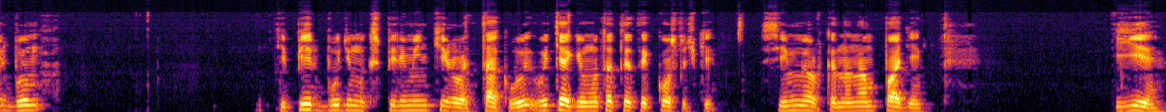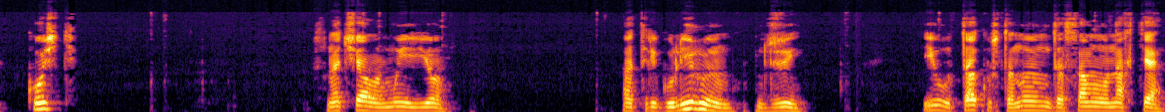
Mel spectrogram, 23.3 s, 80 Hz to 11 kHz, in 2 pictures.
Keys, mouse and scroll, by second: 2.6 middle click, 5.5 click, 7.9 KP_7, 11.0 e, 13.5 middle click, 15.3 middle click, 17.4 click, 18.9 g, 20.8 click, 21.4 g.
